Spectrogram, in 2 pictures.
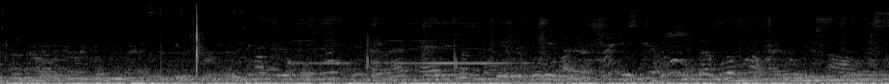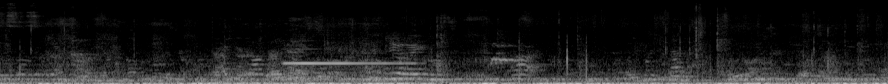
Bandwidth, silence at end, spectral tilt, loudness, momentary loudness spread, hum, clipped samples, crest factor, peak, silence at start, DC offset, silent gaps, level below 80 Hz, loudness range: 11.5 kHz; 0 s; -6.5 dB/octave; -34 LUFS; 7 LU; none; under 0.1%; 20 dB; -4 dBFS; 0 s; under 0.1%; none; -32 dBFS; 5 LU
